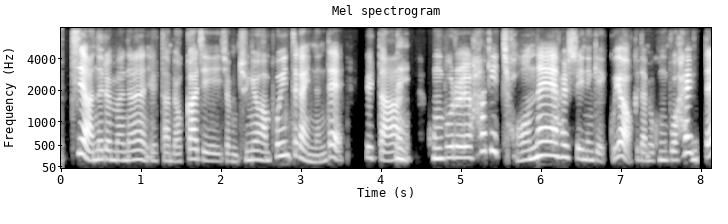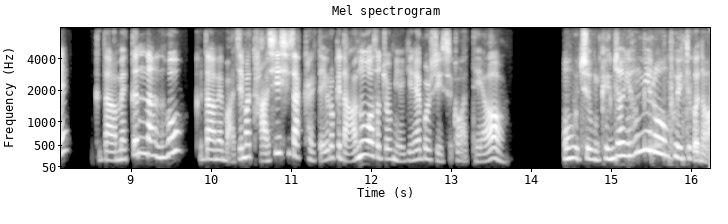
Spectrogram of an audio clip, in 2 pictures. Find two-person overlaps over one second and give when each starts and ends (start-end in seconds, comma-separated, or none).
none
